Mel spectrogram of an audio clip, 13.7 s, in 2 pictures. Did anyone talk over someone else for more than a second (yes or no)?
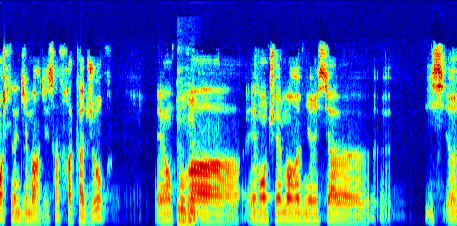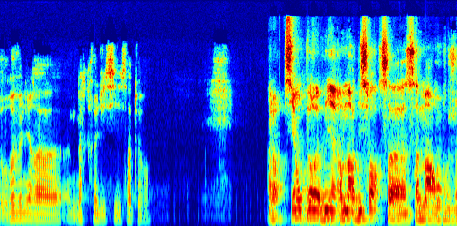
no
